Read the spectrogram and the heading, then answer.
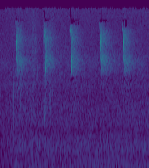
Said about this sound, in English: one of the ones you hear so often is the chuck, chuck, chuck, chuck, chuck, and it sounds an awful lot like a bird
